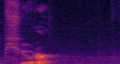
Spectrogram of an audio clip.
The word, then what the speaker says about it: Pewtor: i'm working on called pewter it's spelled almost exactly like tutor but with a p instead of ch and the game is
